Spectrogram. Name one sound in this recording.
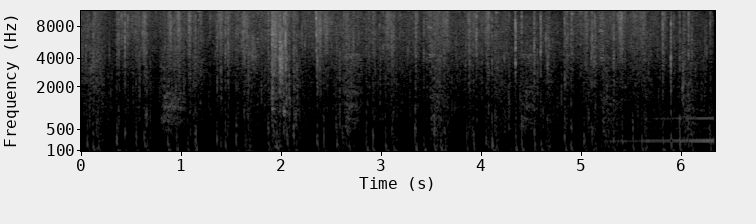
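A horse's hooves thud as it gallops over soft ground.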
